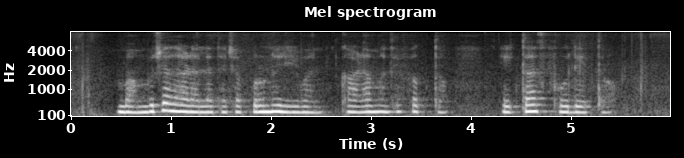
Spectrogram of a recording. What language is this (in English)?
Marathi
